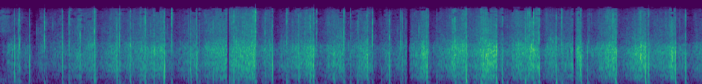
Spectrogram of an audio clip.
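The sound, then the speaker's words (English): A loud, sustained round of applause from an audience for the event's video team, dense overlapping hand claps with sharp individual smacks standing out, steady throughout with no speech over it. “Then another big round of applause to our video team who can't hear you because this wall is soundproof, so be very loud for them.”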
